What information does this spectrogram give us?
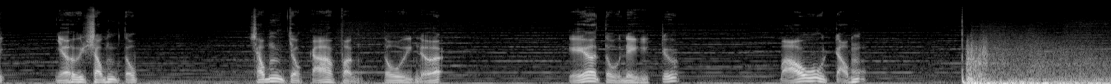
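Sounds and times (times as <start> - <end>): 
speech: 0.0 - 1.5, 2.5 - 4.6, 5.7 - 6.9, 7.8 - 8.8
explosive whoosh of flames igniting: 9.6 - 11.1.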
